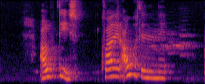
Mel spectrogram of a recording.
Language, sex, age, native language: Icelandic, male, 12, Icelandic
